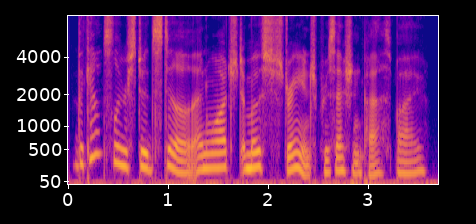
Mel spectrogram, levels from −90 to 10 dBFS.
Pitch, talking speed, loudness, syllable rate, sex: 210 Hz, 195 wpm, -16 LUFS, 5.1 syllables/s, female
